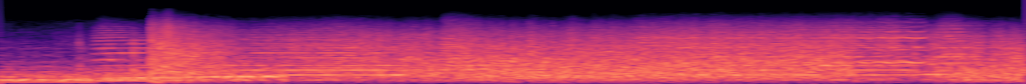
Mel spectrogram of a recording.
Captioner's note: Cody whooshes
